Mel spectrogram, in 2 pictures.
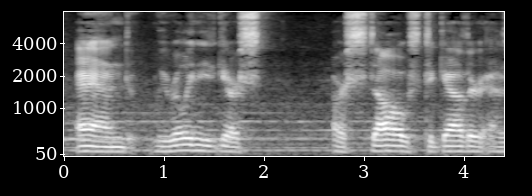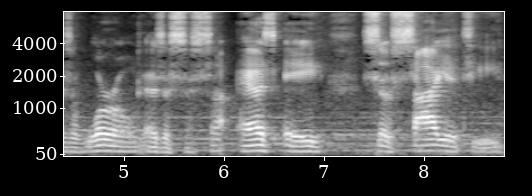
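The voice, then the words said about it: Ohio Valley American accent. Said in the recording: “my Ohio Valley accent gets in the way sometimes when I'm saying things like society”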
